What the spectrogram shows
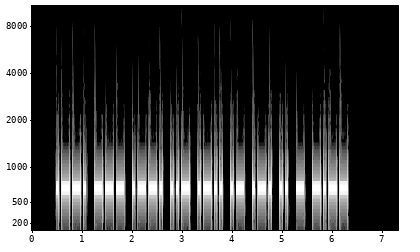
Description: Morse code, heard as a keyed tone, about 22 wpm, 700 Hz. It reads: POPULARITY
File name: practice / 22wpm / 10 Letter Words - First 3 Letters Given - 22wpm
